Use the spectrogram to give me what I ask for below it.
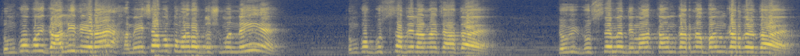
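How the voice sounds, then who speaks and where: A man's voice: very high-pitched, brisk, a bit bright, soft background music. A man giving a blunt, teasing motivational lecture to students in colloquial speech. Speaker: motivational teacher.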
